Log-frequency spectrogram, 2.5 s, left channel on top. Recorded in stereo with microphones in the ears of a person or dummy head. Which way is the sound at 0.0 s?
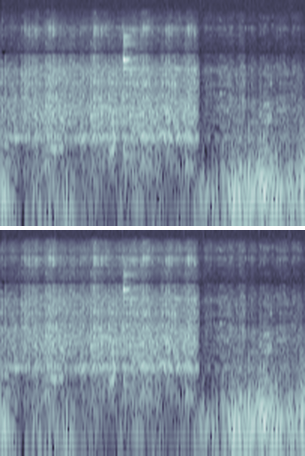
5° left (ahead or behind).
